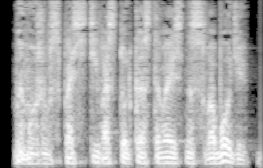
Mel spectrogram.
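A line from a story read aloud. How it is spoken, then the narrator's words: Quick whisper. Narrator (Russian): быстро шепнул ему Д'Артаньян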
